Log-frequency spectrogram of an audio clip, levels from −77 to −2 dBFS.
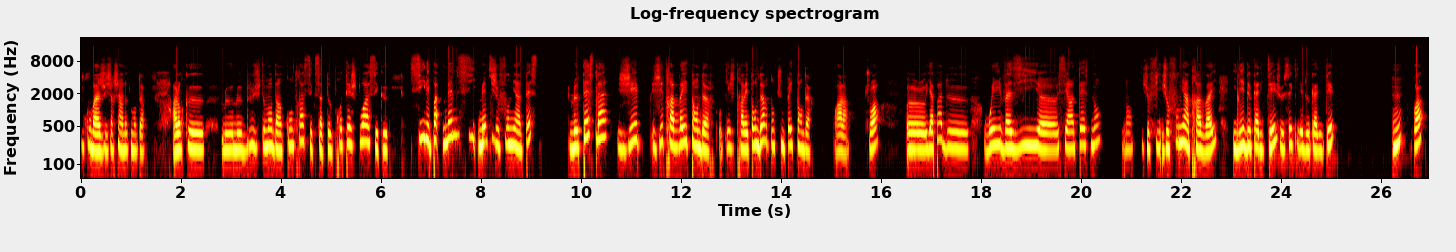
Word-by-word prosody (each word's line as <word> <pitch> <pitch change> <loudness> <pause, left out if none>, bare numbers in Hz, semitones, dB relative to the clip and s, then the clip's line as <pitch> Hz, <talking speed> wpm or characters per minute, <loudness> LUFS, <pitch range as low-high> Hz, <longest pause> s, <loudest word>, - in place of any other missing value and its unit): Du 210 - -9
coup, 225 - -4
bah, 180 -3 +7
je 175 - -4
vais 180 - -4
chercher 195 +3 -5
un 185 -1 +1
autre 185 +1 -5
monteur. 180 -1 -4 0.6
Alors 185 +2 +4
que 190 -2 +3 0.3
le 185 0 0
le 190 0 +2
but 210 +6 -4
justement 215 +1 0
d'un 190 -2 +1
contrat, 220 +7 -3
c'est 255 -8 -7
que - - -22
ça 185 - -1
te 185 +2 -3
protège 225 +5 -3
toi, 260 0 +3
c'est 225 -7 -4
que, 185 - -2 0.5
s'il 305 -1 0
est 265 - +5
pas 280 -1 +1
même 305 +8 +2
si 325 -4 -10
même 245 +3 +5
si 300 - -11
je 235 - -2
fournis 235 +1 +1
un 195 -2 +2
test 260 +10 -4 0.6
le 210 0 +5
test 320 +4 +1
là, 310 +2 +4 0.2
j'ai 215 +9 -2 0.3
j'ai 230 +6 -4
travaillé 235 +1 +2
tant 230 -2 0
d'heures. 190 -4 +2
OK, 180 - -15
j'ai 205 -1 -6
travaillé 190 -1 +1
tant 235 +3 0
d'heures 255 +4 +4
donc 220 0 -7
tu 230 - -9
me - - +1
paies 225 +3 -1
tant 215 -2 -4
d'heures. 185 -3 -4 0.4
Voilà, 180 0 -3 0.3
tu - - -17
vois? 220 +5 +3 0.5
Heu, 190 0 +3
il 190 - -1
y - - +4
a 200 - +4
pas 290 +6 -5
de: 200 -2 -2 0.3
«Oui 225 +6 +1
vas-y, 210 +3 +2
heu, 185 -1 +2
c'est 210 0 -5
un 200 0 -1
test». 225 +2 -3
Non, 255 +5 -5 0.4
non. 190 +1 -12 0.2
Je 200 -1 -6
fi 200 +1 -5
je 200 +2 +2
fournis 250 +6 +1
un 215 -4 +4
travail, 190 +4 +2 0.3
il 195 +1 +3
est 225 - +5
de 210 +1 +4
qualité, 205 +4 +2
je 205 -9 -4
sais 230 +5 -2
qu'il 205 -2 -6
est 195 - +4
de 185 0 0
qualité. 190 +5 0 1.1
Mmh? 225 +5 +6 0.2
Quoi? 230 +4 +5
205 Hz, 200 wpm, -21 LUFS, 190-235 Hz, 1.1 s, bah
